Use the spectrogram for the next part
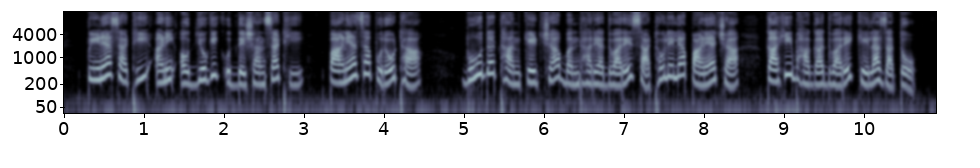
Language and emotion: Marathi, neutral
